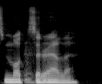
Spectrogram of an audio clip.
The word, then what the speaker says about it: mozzarella: I'm like, in Italy, they use the A because that's how it's spelled. It's mozzarella. And yeah, stuff like that.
